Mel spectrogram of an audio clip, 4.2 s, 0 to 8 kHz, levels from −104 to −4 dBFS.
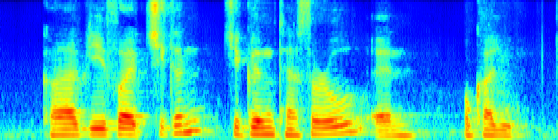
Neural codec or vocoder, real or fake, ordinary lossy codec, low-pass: codec, 16 kHz, 1 kbps, X-Codec, HuBERT features, trained on balanced general audio; fake; none; none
